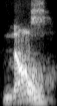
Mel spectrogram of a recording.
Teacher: নাস নাস সদ মোটা হবে আরো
